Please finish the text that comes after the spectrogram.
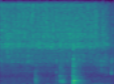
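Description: Tap water running while hands are washed with soap in a home kitchen during chicken preparation, heard as a few short, soft splashes and trickles.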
